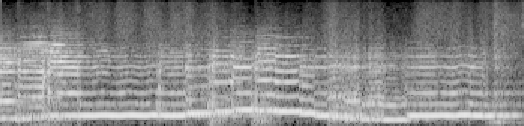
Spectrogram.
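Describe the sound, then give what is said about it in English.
An electric guitar played through a fuzz pedal plays a sustained, singing lead line with smooth bends and a thick, saturated tone, loud with no talking. “Uh, the fuzz in front of it sounds like this.”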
